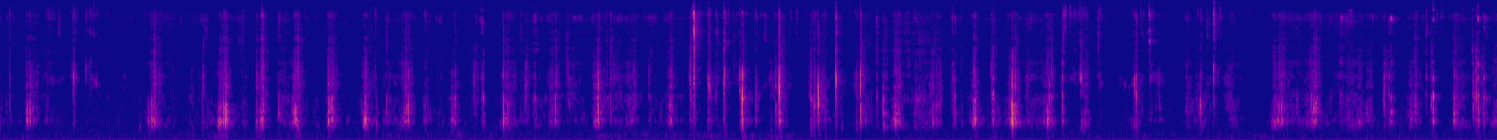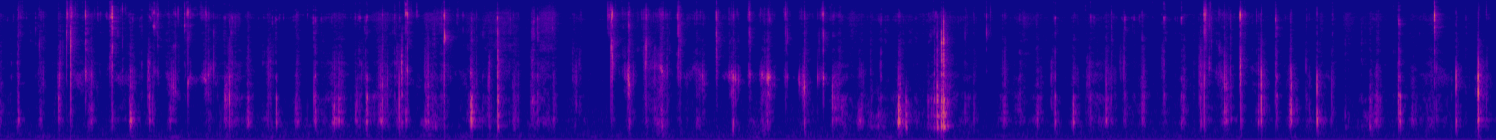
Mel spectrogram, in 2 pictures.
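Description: Slate pencils being bitten and chewed: a dense run of sharp crunches, several a second.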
